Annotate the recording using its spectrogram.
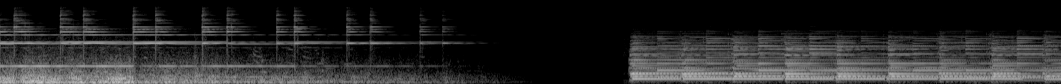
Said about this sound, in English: the railroad will be open through October and maybe into November if weather permits. Taking a ride on the Yosemite Mountain Sugar Pine Railroad,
